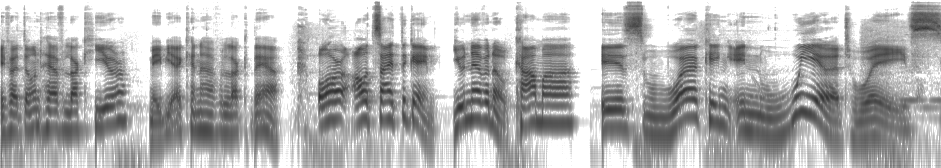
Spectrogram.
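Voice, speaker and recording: A man's fairly high voice with a German accent, very slow, with very wide pitch swings and very even loudness. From Germany. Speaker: gaming YouTuber. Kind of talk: casual gameplay commentary. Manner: rambling, hesitant.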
